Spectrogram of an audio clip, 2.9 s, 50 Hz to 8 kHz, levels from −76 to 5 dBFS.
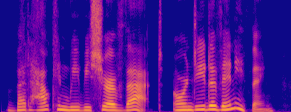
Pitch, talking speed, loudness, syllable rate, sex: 220 Hz, 245 wpm, -18 LUFS, 5.8 syllables/s, female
